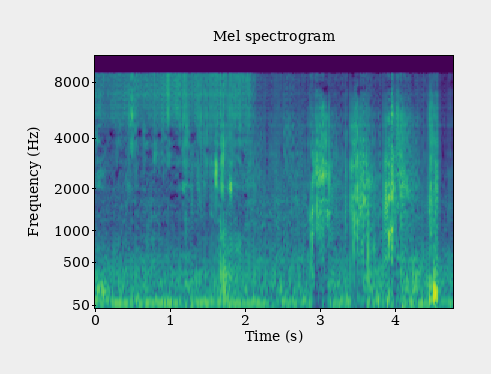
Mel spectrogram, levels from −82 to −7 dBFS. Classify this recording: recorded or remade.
remade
